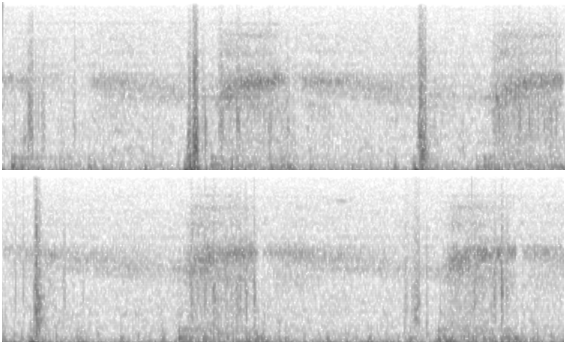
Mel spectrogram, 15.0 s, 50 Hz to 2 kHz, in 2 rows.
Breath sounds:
2.80-3.91 s: inhalation
3.90-6.11 s: exhalation
6.42-7.53 s: inhalation
7.52-9.65 s: exhalation
9.91-11.02 s: inhalation
10.97-13.31 s: exhalation
13.34-14.45 s: inhalation

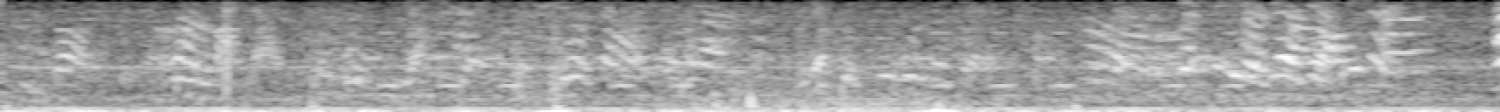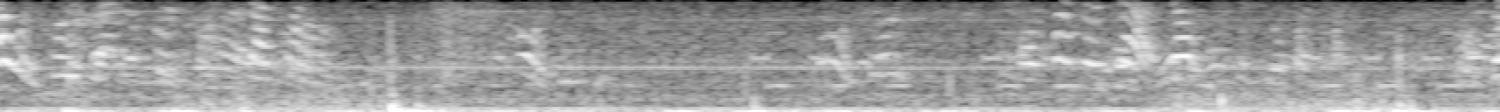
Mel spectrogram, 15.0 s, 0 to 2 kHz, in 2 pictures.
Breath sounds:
8.29-9.64 s: inhalation
13.35-14.70 s: inhalation

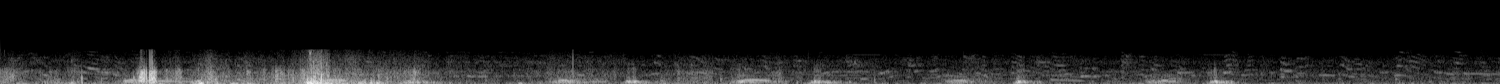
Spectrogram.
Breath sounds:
5.54-5.95 s: inhalation
6.20-6.57 s: exhalation
7.36-7.88 s: inhalation
8.12-8.48 s: exhalation
9.52-9.94 s: inhalation
10.18-10.57 s: exhalation
11.56-11.96 s: inhalation
12.22-12.51 s: exhalation

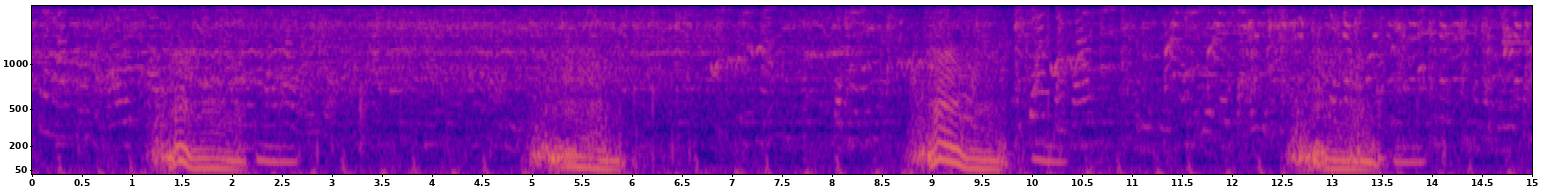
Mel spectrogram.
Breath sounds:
1.11-2.15 s: inhalation
2.15-2.96 s: exhalation
4.77-6.02 s: inhalation
8.69-9.80 s: inhalation
9.83-10.87 s: exhalation
12.47-13.58 s: inhalation
13.57-14.24 s: exhalation

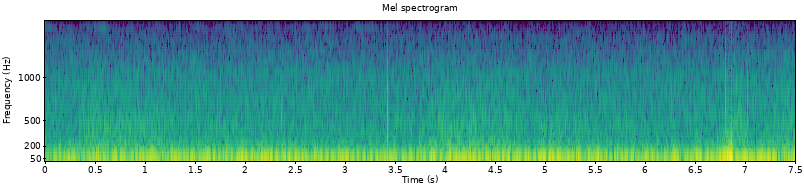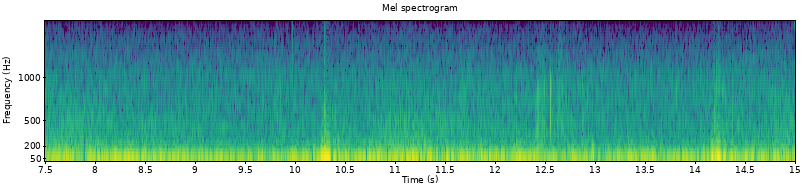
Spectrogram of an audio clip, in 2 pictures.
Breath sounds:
0.20-1.27 s: inhalation
3.77-4.84 s: inhalation
7.26-8.34 s: inhalation
10.70-11.77 s: inhalation

